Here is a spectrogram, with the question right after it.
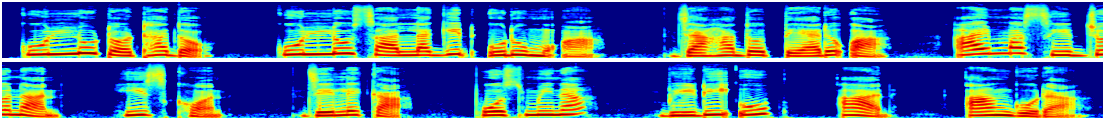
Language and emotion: Santali, neutral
